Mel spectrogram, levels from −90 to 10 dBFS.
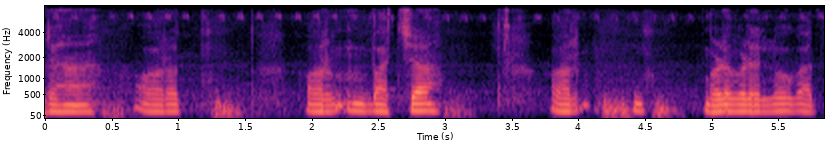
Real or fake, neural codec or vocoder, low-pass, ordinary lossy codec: fake; vocoder, 44.1 kHz, 128 mel bands, Pupu-Vocoder; 7.2 kHz; none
